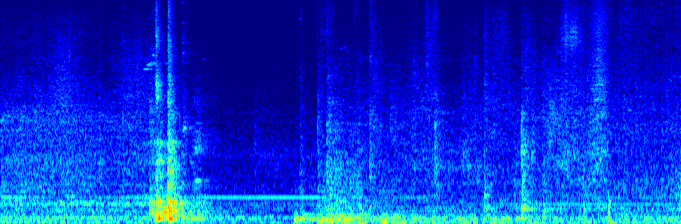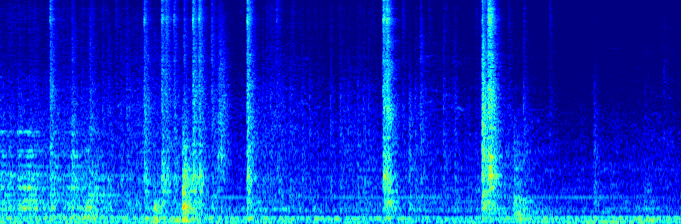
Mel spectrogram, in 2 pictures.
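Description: Hydraulic elevator car running with a steady hum, a loud thud about two seconds in, and a series of sharp clunks and clicks in the second half as the doors work.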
